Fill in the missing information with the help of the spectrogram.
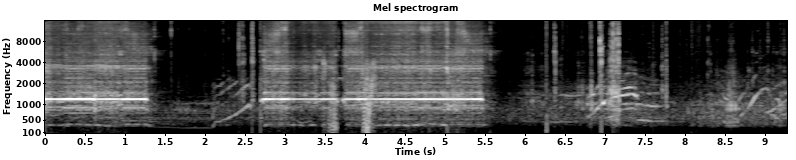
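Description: Drill press running a hole saw through a wooden board, with a steady whine. It stops about a second in, spins back up with a rising pitch, runs steadily again, then stops a little over halfway through. The rest is quieter, with scattered light clicks.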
